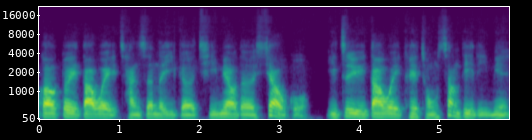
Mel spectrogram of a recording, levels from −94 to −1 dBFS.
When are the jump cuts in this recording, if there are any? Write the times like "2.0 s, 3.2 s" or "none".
3.5 s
